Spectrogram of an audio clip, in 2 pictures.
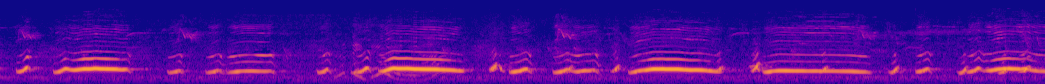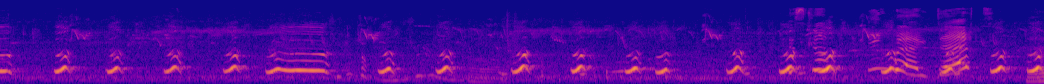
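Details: Lar gibbons calling: loud hooting notes that swell into long wavering wails, then speed into rapid short hoots in quick succession toward the end, with overlapping voices near the close.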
